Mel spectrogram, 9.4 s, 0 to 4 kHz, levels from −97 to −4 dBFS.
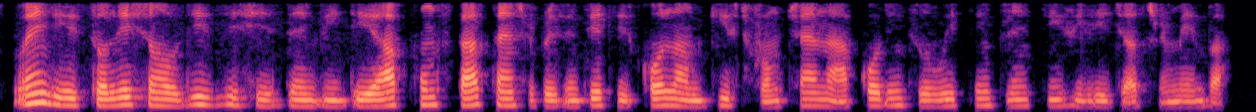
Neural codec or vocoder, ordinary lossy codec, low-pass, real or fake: none; none; 3.6 kHz; real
